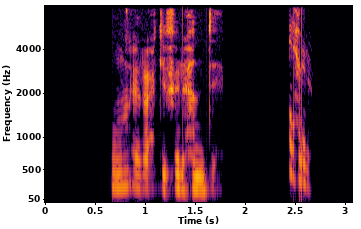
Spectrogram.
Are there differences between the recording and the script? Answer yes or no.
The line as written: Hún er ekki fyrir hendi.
no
